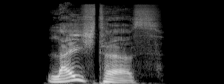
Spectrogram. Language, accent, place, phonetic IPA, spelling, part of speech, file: German, Germany, Berlin, [ˈlaɪ̯çtɐs], Leichters, noun, De-Leichters.ogg
- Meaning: genitive singular of Leichter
